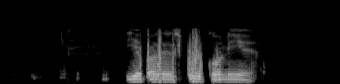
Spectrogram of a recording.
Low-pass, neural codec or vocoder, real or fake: 5.4 kHz; none; real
